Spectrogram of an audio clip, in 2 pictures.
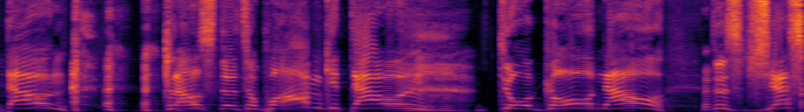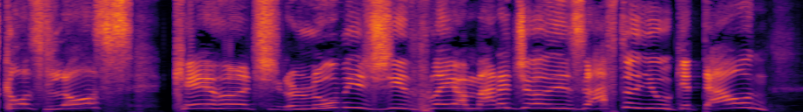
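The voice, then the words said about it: Put-on German or Austrian accent. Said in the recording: “That was good. ... No, that was really good. I think I don't know if the Austrian accent and the German accent are one for one.”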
